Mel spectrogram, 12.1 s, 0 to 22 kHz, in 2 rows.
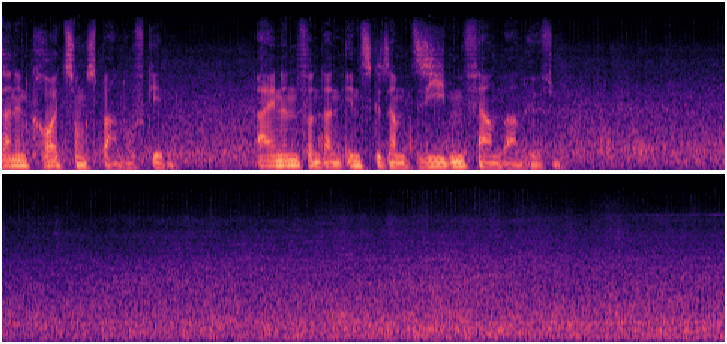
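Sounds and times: train cars rolling past: 5.9s - 12.0s.

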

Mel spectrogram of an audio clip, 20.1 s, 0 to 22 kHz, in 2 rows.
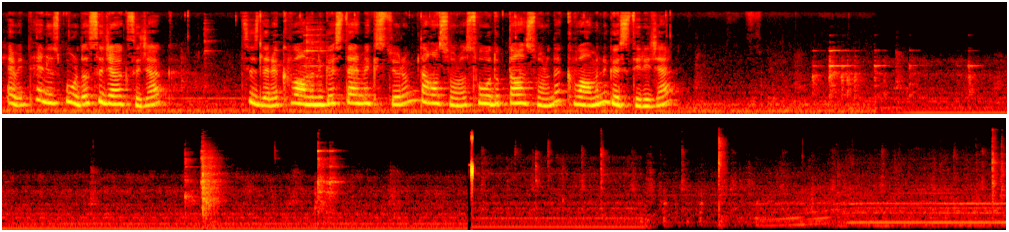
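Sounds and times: glassware clinking on metal tray: 3.0s - 3.4s, 8.1s - 9.8s.

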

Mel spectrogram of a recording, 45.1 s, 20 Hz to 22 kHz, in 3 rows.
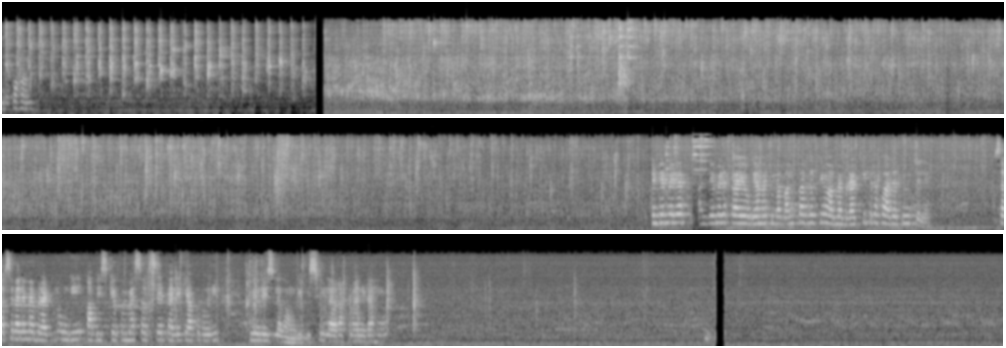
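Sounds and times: utensil clicking against glass bowl: 0.0s - 4.7s
eggs sizzling in a pan: 4.8s - 30.0s.

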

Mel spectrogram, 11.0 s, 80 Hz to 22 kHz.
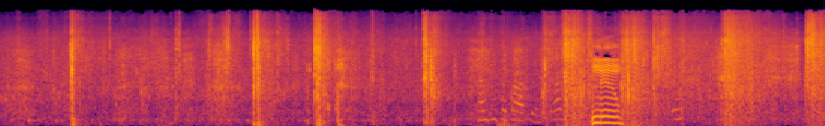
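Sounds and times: hand tool chopping brush: 3.0s - 4.6s, 9.6s - 11.0s.

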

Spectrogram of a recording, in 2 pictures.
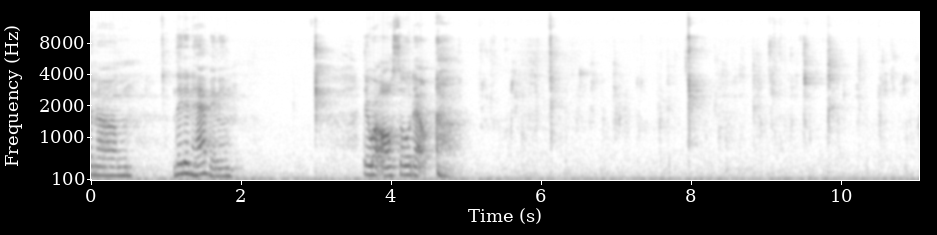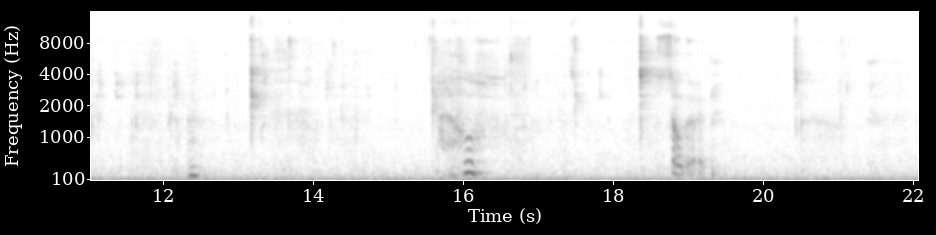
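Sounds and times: low hum: 0.0s - 22.0s
wet chewing: 5.0s - 15.8s, 16.4s - 18.7s, 20.4s - 22.0s.

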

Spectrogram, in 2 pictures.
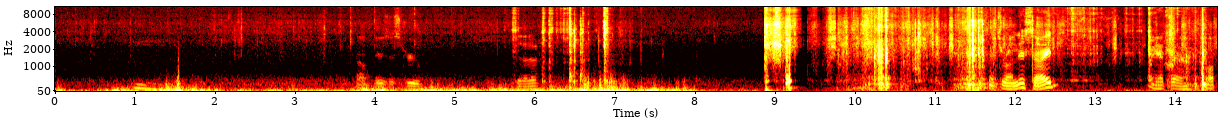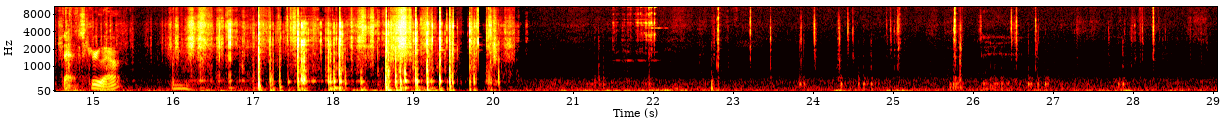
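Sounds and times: metal tools rattling and clinking: 9.9s - 20.2s, 21.4s - 22.2s.

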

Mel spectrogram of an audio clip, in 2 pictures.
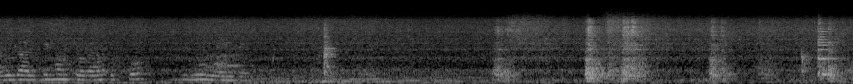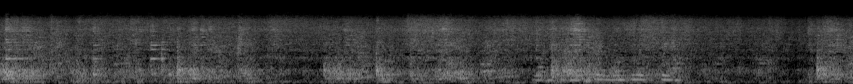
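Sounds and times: potatoes sizzling in oil: 0.0s - 17.0s
metal spoon scraping pot: 8.1s - 15.4s, 16.2s - 17.0s.

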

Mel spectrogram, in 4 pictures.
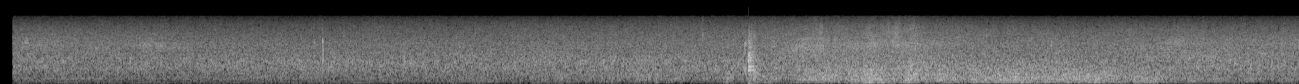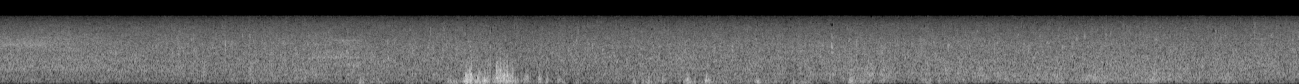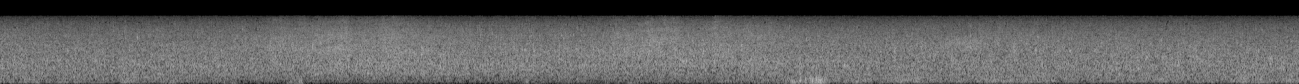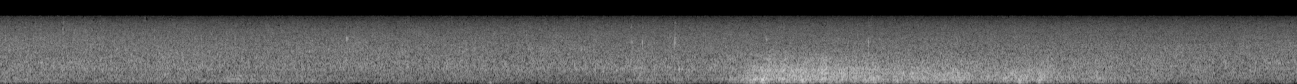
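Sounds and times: steady rain hiss: 0.2s - 51.9s
low crackling thunder knocks: 7.2s - 12.2s, 21.4s - 25.6s, 46.2s - 50.3s
sharp thunder crack: 7.3s - 12.1s.

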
